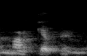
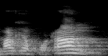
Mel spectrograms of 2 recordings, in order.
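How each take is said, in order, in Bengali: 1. শব্দটি mark-এর পরে ভাগ হয়, তারপর captan। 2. শব্দটি marka-এর পরে ভাগ হয়, তারপর patan।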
